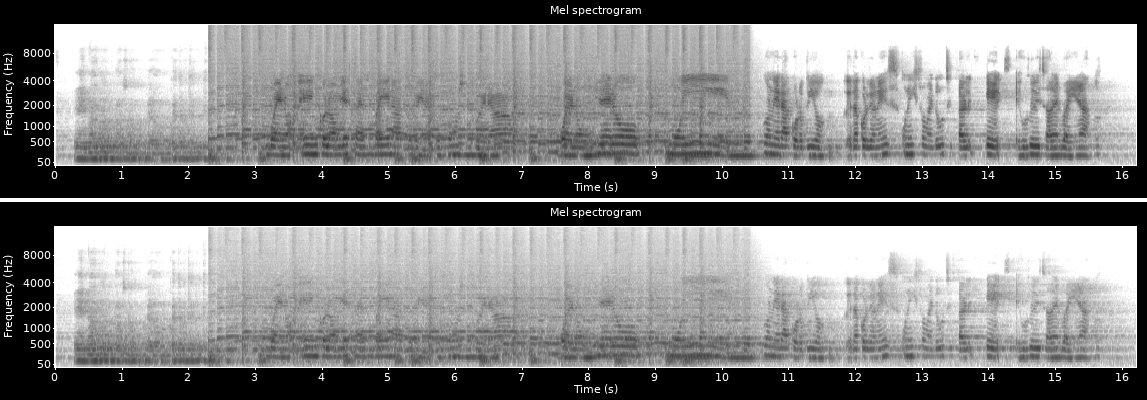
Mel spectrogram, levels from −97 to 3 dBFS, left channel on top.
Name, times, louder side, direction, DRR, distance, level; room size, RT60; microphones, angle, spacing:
voice 1, 0.3-2.3, right 1 dB, 45° right, -4 dB, 7.3 m, -35 dB
sound 1, 2.3-10.4, left 4 dB, 45° left, 0.8 m, -33 dB
voice 2, 3.1-6.9 7.5-8.8 9.1-15.7, left 6 dB, 90° left, 17 dB, 0.5 m, -30 dB
27.5 x 22.0 x 4.5 m, 2.3 s
head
